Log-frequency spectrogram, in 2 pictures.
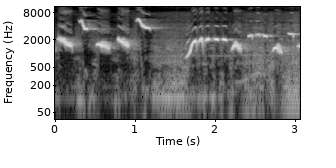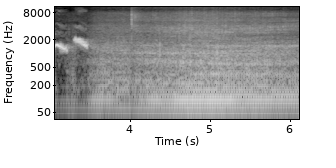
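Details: White-rumped shama (murai batu, Medan type) in vigorous song: quick sequence of bright whistled and slurred notes, some rising, for about three and a half seconds, then the singing stops and steady engine-like rumbling noise takes over.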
